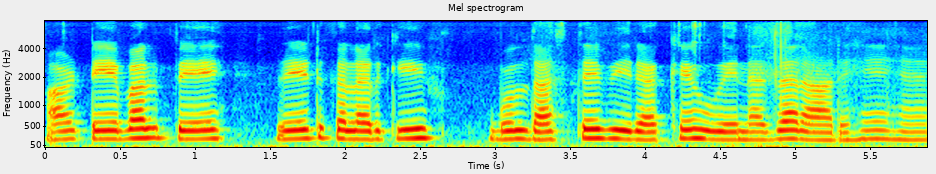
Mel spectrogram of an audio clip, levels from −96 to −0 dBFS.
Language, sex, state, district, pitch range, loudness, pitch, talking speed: Hindi, female, Jharkhand, Palamu, 190-210 Hz, -14 LUFS, 200 Hz, 130 wpm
